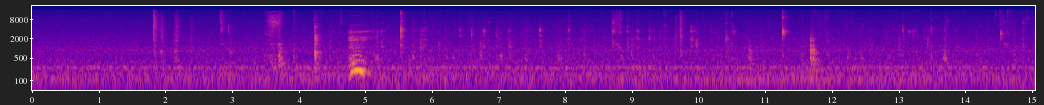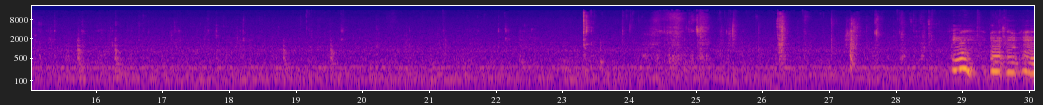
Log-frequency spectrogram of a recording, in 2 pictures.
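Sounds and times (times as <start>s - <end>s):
person humming mm: 4.7s - 5.3s.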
